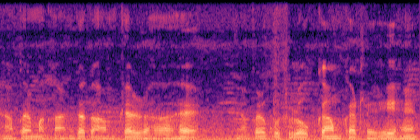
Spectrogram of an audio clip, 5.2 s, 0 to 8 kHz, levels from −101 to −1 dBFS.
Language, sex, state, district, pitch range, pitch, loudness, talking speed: Hindi, male, Bihar, Madhepura, 105-115 Hz, 115 Hz, -18 LUFS, 195 wpm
